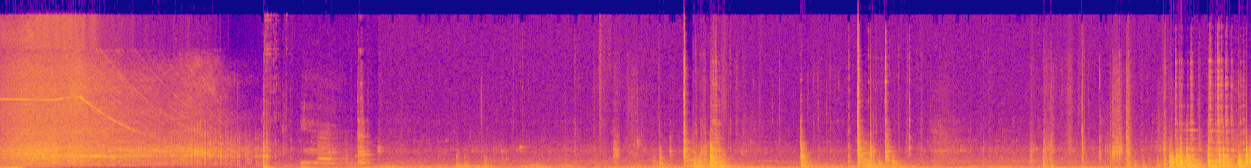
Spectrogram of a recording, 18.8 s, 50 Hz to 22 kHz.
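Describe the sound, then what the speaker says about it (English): Reciprocating saw cutting down 12-foot greenhouse shelving racks, with bursts of buzzing cutting and clattering handling noises at close range, intermittent rather than continuous, no talking. "So I'm going to have to take a sawzall to these"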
